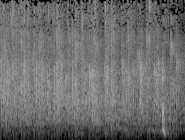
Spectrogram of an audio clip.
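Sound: audience hand clapping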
